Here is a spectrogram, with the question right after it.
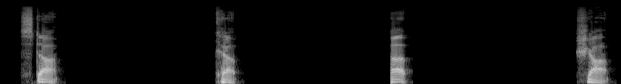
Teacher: when they say the letter P in the word stop, the lips stay closed. No air comes out. This creates almost a silent version of the sound P, or a half P.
